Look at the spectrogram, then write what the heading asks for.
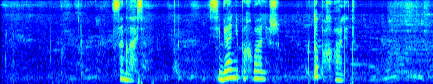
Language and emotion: Russian, sad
